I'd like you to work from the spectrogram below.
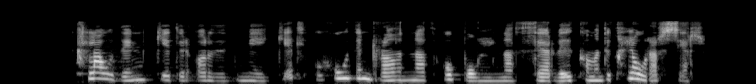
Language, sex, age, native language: Icelandic, female, 30-39, Icelandic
